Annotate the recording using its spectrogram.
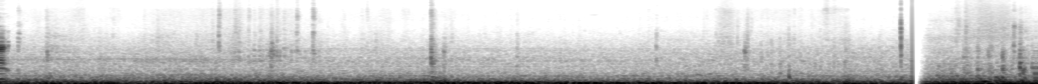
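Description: Steady low rumble of a car driving slowly, heard from inside the cabin, with a few faint knocks and clicks. The sound cuts out abruptly for a split second just after the nine-second mark, then resumes.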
